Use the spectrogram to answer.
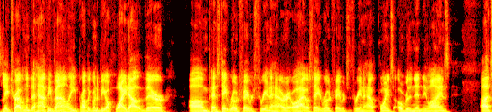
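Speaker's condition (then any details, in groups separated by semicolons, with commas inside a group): No condition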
